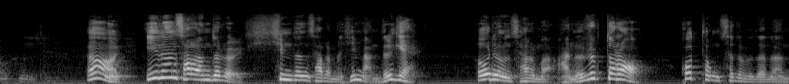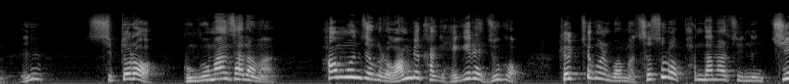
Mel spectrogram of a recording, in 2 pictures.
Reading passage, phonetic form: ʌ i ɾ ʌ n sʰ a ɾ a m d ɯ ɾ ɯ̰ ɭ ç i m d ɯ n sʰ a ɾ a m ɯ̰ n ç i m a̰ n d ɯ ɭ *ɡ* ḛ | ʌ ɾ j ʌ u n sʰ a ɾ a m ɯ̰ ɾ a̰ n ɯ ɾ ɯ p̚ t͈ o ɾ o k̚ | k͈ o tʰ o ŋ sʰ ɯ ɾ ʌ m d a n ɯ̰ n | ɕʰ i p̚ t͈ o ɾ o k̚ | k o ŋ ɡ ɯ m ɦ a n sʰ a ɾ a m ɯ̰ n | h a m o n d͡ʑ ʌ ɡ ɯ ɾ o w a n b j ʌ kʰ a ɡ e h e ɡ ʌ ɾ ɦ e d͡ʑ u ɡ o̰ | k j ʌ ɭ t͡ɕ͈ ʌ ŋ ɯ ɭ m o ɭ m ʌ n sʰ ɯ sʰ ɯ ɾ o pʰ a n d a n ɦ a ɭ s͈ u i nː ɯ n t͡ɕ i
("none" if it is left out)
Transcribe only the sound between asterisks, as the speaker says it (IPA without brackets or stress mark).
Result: ɡ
